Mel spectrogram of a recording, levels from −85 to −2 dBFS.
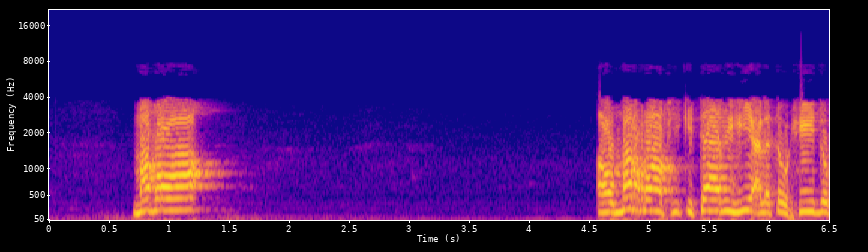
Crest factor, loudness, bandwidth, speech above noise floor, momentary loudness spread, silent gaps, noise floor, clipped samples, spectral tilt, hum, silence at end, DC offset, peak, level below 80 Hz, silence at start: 12 dB; -10 LUFS; 7.2 kHz; 47 dB; 8 LU; none; -56 dBFS; under 0.1%; -3.5 dB/octave; none; 0 s; under 0.1%; 0 dBFS; -42 dBFS; 0.7 s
